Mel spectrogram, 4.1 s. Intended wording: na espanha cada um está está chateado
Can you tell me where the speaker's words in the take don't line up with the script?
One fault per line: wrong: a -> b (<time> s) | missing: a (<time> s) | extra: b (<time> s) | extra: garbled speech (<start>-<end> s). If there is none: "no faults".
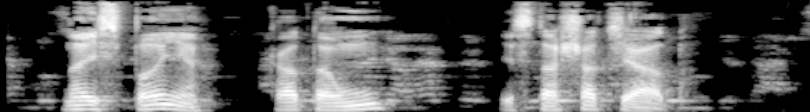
missing: está (2.8 s)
